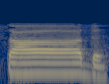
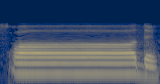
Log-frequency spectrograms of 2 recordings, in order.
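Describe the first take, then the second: First: The letter name is said with a thin sound. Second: The letter name is said with a heavy sound. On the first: The speaker calls it wrong. "मजहूल यानी गलत पढ़ के बता रहा हूँ" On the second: The speaker calls it right. "मोटा करके पढ़ना है"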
